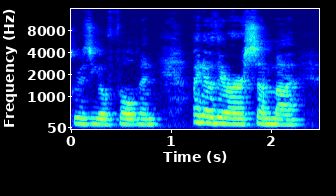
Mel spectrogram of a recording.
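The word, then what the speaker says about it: griseofulvin: need an oral medication i'm not positive i'm pronouncing this right but i believe it's pronounced graziofoldman i know there are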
